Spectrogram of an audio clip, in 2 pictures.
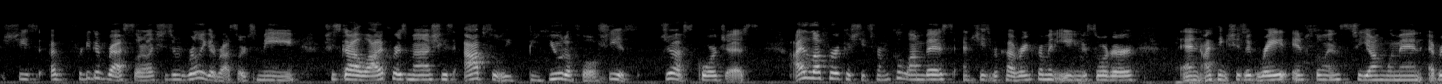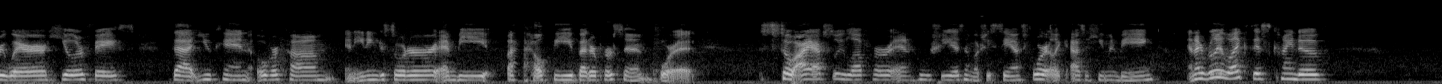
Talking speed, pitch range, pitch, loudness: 195 wpm, 200-230 Hz, 215 Hz, -25 LUFS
